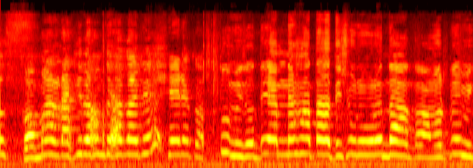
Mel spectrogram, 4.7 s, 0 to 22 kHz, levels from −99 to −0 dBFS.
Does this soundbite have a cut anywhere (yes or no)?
yes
